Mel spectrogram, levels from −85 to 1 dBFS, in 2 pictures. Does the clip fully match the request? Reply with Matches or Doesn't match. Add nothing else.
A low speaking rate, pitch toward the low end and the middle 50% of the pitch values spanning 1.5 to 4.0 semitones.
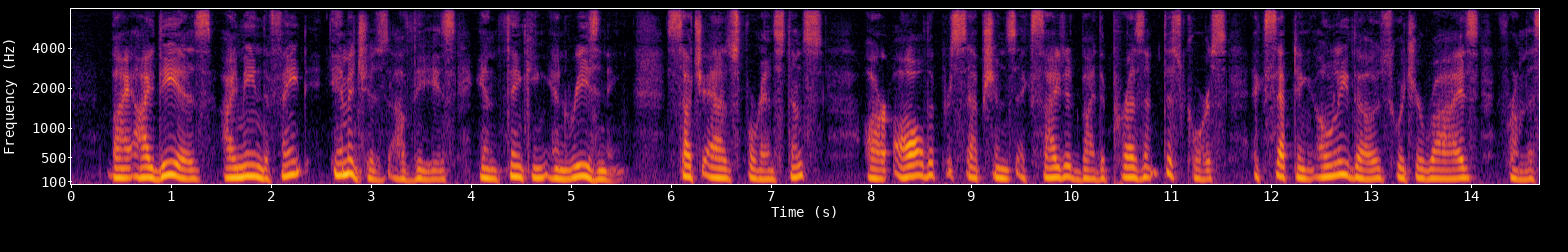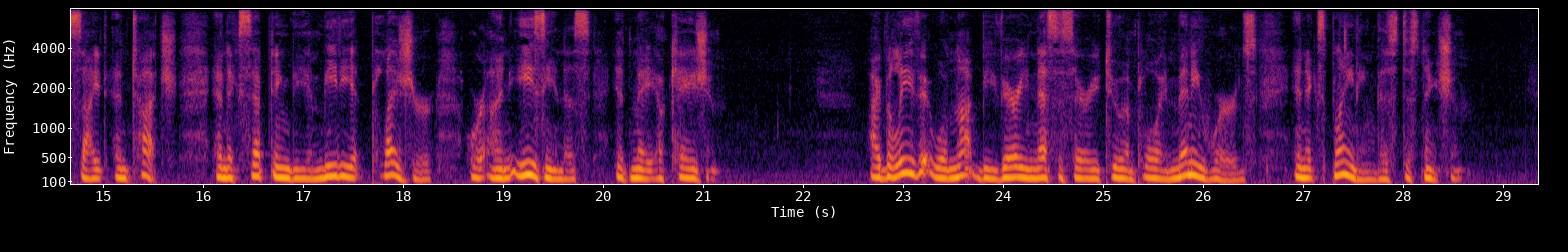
Doesn't match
